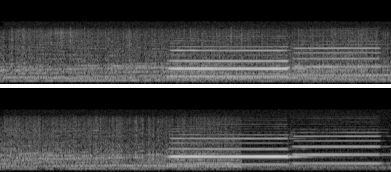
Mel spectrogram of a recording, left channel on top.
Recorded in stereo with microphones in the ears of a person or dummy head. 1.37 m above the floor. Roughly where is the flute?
Centre.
